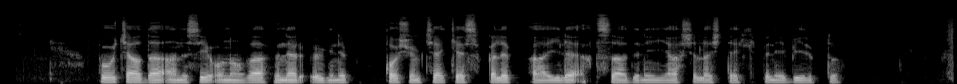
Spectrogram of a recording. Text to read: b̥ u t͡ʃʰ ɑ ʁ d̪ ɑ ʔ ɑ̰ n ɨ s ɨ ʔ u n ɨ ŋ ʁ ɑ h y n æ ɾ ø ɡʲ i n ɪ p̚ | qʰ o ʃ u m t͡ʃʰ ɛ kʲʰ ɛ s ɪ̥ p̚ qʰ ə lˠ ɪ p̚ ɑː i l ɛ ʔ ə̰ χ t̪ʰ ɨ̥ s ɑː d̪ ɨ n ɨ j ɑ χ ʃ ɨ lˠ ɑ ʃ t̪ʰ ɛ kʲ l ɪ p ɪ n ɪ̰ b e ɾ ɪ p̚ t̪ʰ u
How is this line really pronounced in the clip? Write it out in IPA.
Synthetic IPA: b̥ u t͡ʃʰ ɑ ʁ d̪ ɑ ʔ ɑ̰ n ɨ s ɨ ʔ u n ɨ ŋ ʁ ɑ h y n æ ɾ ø ɡʲ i n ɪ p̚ | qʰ o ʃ u m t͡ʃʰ ɛ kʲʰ ɛ s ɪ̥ p̚ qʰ ə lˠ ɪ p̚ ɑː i l ɛ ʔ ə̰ χ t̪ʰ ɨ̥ s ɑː d̪ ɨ n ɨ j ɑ χ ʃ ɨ lˠ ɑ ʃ t̪ʰ ɛ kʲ l ɪ p ɪ n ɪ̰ b e ɾ ɪ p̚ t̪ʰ u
